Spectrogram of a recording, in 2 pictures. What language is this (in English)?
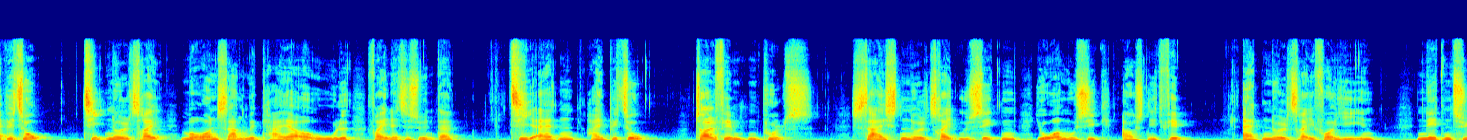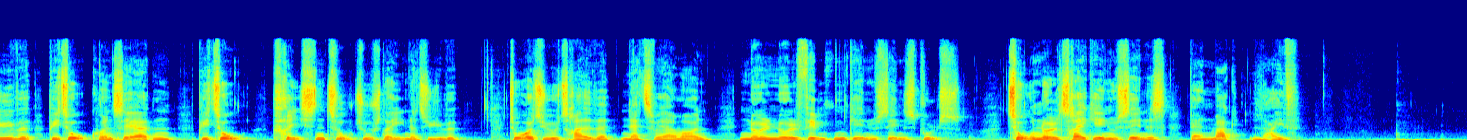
Danish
